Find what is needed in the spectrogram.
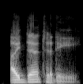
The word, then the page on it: identity: American English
